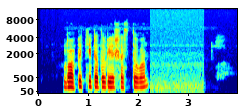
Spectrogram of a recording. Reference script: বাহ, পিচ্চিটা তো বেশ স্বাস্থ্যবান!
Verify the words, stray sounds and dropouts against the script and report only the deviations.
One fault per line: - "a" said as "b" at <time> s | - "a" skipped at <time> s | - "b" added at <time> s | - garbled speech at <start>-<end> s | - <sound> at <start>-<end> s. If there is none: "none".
none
